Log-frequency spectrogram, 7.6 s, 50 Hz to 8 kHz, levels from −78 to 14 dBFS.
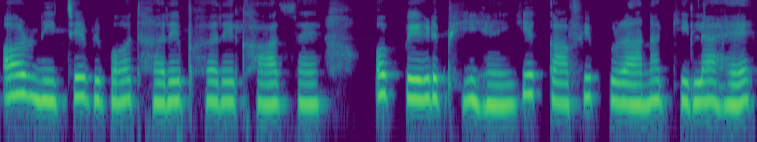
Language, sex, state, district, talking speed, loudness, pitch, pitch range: Hindi, female, Chhattisgarh, Sarguja, 125 wpm, -17 LUFS, 220 Hz, 210-240 Hz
